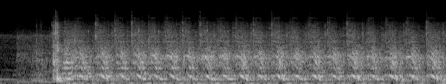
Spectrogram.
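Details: 1984 Porsche 944 that sat for a couple of years, power confirmed at coil: steady rhythmic starter cranking about four turns per second, never firing, battery getting low; crank no start.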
